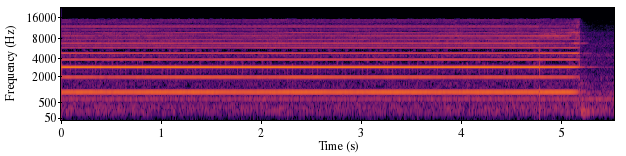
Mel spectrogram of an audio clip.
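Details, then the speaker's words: Lincoln Electric Aspect 230 AC/DC TIG welder with pulse frequency set to 1000: a piercing, steady high tone holds about five seconds and then cuts off. This is normal high-frequency arc pulsing, loud enough to need earplugs. "So you can tell how annoying that is. You're definitely going to be wearing earplugs if you're welding with that setting, and you're probably going to make everybody else in the room have to put earplugs on as well."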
